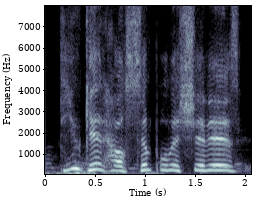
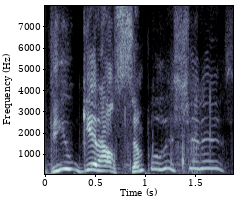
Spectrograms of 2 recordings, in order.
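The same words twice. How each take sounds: First: Much higher, pointed question; rhetorical challenge. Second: Rhetorical challenge. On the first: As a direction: press the audience, voice lifted high. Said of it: "rhetorical challenge to audience". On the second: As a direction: hammer the question home, pitched way up. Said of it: "rhetorical challenge repeated". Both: Real, not acted.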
